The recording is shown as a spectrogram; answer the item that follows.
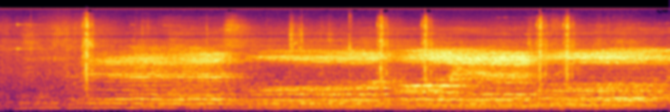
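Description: Orthodox church choir singing a slow sustained chant, the voices swelling about a second in. Several sharp clicks sound over the singing.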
